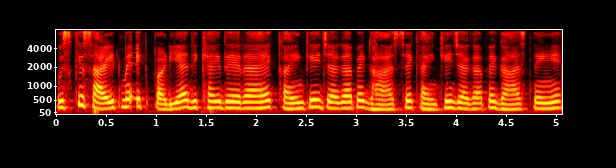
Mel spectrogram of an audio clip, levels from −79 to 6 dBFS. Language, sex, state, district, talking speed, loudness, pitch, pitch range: Hindi, female, Delhi, New Delhi, 235 wpm, -14 LUFS, 220 Hz, 195-235 Hz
